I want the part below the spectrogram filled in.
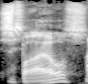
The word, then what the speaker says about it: spiles: I bought 3 cast iron spile. Is that how you say it? – Spiles.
